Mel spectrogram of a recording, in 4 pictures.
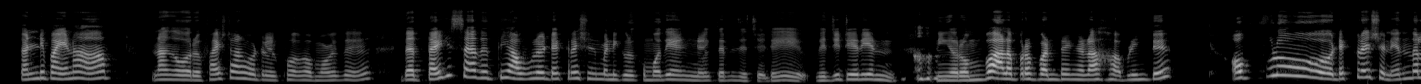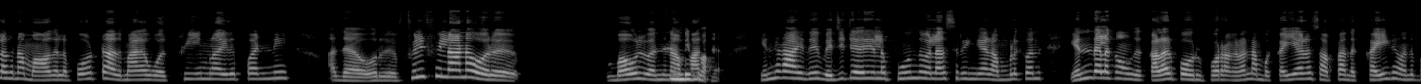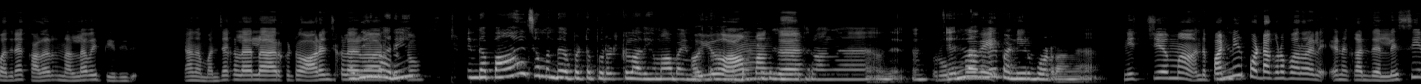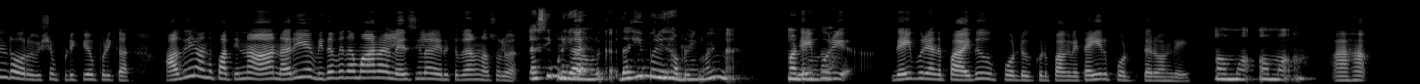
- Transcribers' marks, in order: other background noise; laughing while speaking: "நீங்க ரொம்ப அலப்பர பண்ணுறீங்கடா"; in English: "ஃபில் ஃபில்லான"; in English: "பவுல்"; tapping
- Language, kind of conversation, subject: Tamil, podcast, மொழி தெரியாமலே நீங்கள் எப்படி தொடர்பு கொண்டு வந்தீர்கள்?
